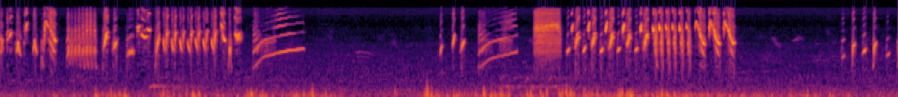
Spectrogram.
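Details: European goldfinch in full song, mixing quick trilled runs, rising whistled slurs and a loud buzzy burst, with a brief lull in the middle before rapid twittering resumes.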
